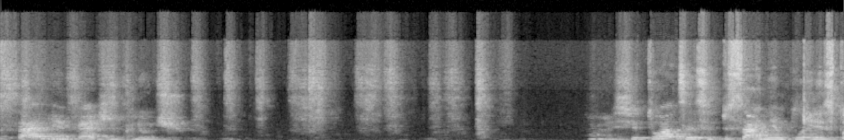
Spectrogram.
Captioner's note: scratching of a marker on the paper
